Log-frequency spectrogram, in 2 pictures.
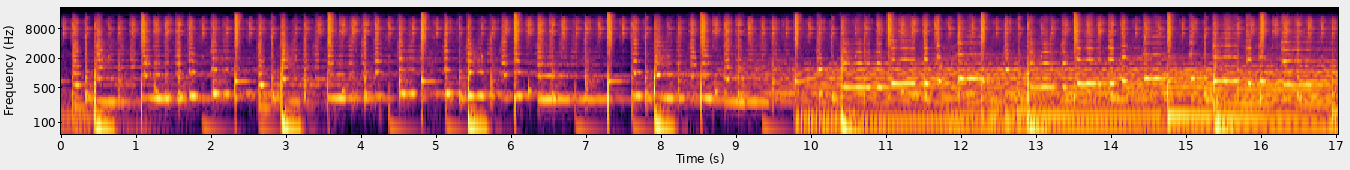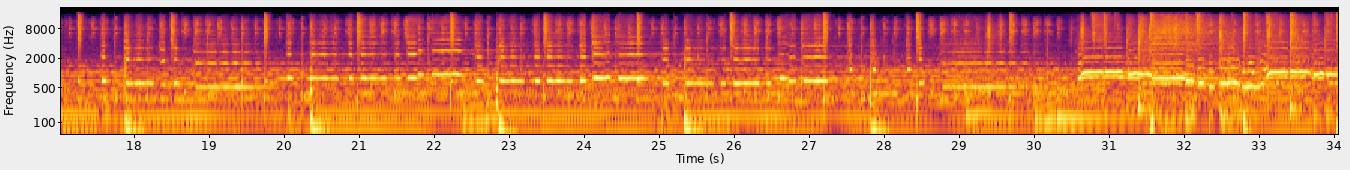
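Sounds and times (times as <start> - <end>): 
flute solo: 0.1 - 34.0.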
